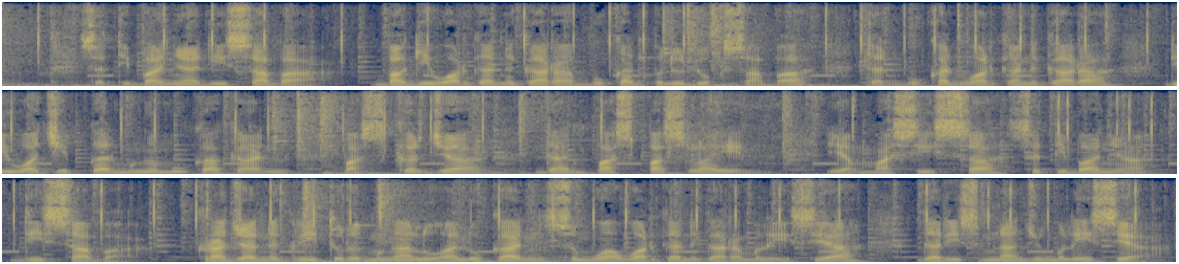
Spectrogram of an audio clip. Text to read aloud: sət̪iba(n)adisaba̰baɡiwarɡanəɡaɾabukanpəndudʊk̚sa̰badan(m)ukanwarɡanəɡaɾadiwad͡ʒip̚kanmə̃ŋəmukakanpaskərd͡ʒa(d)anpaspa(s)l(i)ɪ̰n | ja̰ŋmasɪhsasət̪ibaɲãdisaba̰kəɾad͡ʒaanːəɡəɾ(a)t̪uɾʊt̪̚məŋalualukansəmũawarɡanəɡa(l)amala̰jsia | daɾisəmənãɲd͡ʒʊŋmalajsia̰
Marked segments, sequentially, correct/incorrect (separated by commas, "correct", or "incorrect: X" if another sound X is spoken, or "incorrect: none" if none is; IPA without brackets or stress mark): incorrect: ɲ, incorrect: b, correct, correct, incorrect: a, incorrect: i, incorrect: ɾ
